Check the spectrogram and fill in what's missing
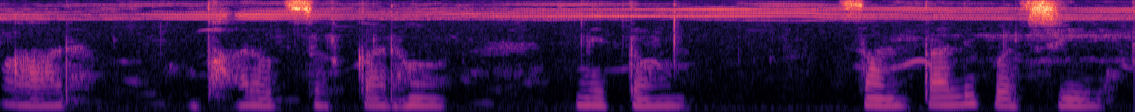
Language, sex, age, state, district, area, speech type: Santali, female, 30-45, Jharkhand, Seraikela Kharsawan, rural, spontaneous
